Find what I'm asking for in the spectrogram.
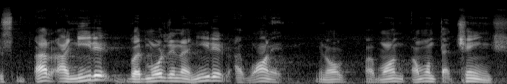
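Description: Delivered at a moderate pace, the unremarkable speaking voice carries lively intonation. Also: man, fairly high pitch for a man. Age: 50s. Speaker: recovering alcoholic. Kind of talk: testimony. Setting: meeting room with audience.

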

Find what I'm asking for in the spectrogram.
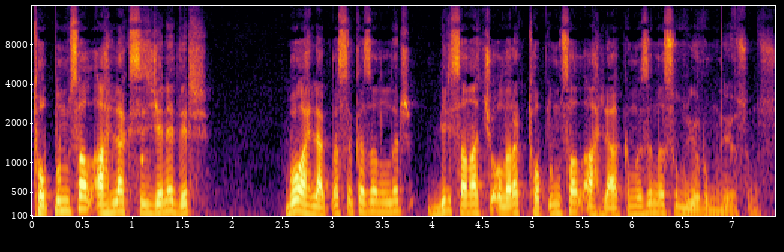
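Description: The recording is very clean with a silent background, and a man with a plain, everyday voice speaks at a moderate pace. His pitch is fairly high and his intonation lively. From Turkey, Ankara. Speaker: program host and actor. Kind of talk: casual interview chat.

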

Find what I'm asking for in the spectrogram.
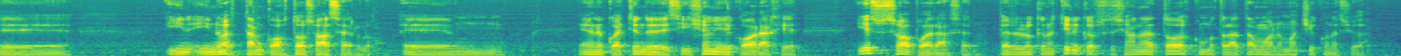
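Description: A man's very deep, low voice with ordinary pitch variation and a very fast pace, over noticeable background noise. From Argentina, Río Cuarto (Córdoba). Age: 40s. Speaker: accountant and local politician. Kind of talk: radio interview. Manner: hesitant, frequent fillers and repetitions.

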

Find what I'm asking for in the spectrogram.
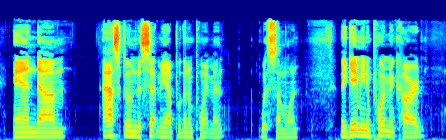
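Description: A man with an American accent talks at a very fast pace in a flat, monotone delivery, broken by long, frequent pauses. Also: medium pitch for a man. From US, rural Northern Virginia. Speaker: actor and producer. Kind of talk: casual chat.

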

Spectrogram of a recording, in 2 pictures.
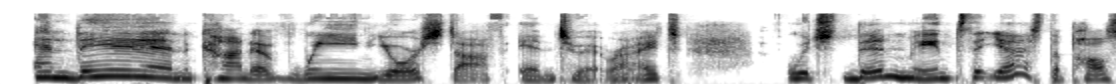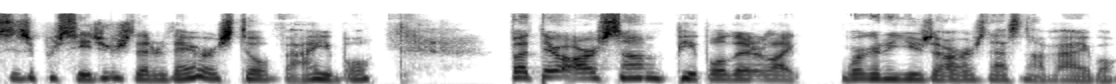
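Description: Against a quiet background, a woman with an ordinary speaking voice talks at a medium pitch and a fairly quick pace. Her intonation is lively, and the sound is dry and close with no echo. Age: 50s. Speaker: lawyer turned law firm business coach and broker. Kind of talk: interview.

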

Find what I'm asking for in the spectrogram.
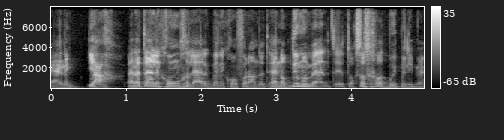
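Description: Speaking very fast with hardly any pauses, a man has a fairly low, somewhat breathy voice, monotone, flat intonation and big swings in loudness. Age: 20s. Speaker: perfume entrepreneur. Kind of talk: casual chat. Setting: studio.

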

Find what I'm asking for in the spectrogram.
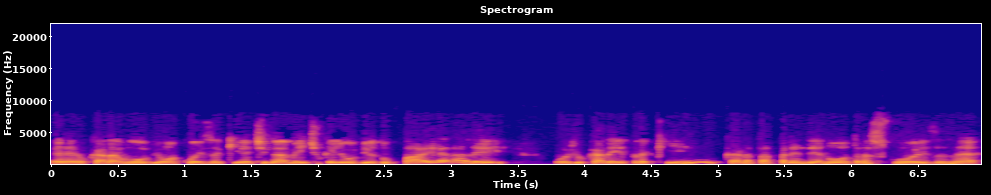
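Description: A man talks very fast in a fairly high pitch with ordinary variation. His loudness stays very even. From Brazil, Brasília. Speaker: pastor and podcast host. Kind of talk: casual chat. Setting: video call.

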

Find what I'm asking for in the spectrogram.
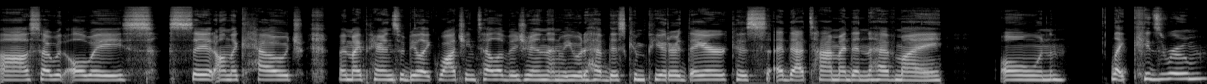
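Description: In a Czech accent, the speaker goes at a fairly slow pace with monotone, flat intonation and very even loudness, recorded with a dry, close sound and no echo. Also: woman, fairly high pitch for a woman. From Czech Republic. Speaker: podcast host. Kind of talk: casual monologue.

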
